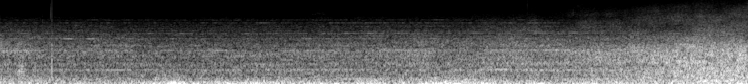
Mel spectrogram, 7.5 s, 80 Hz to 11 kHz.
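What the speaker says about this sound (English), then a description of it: "coming in from Portland on an old Northwest A319" An old ex-Northwest Airbus A319 in from Portland lands at LAX, a steady low engine rumble with rising hiss toward the end, heard alone without voices.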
